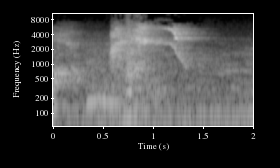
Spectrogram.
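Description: A toddler's short, high-pitched squeal during play, sliding down in pitch at its end, about half a second in.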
